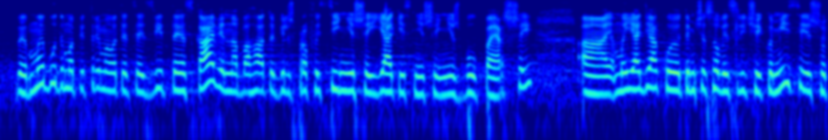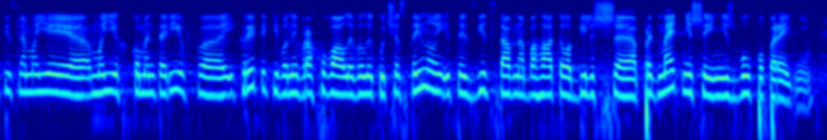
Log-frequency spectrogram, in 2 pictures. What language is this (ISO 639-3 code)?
ukr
